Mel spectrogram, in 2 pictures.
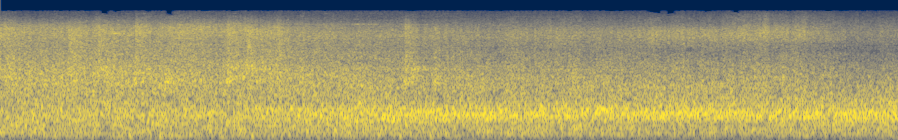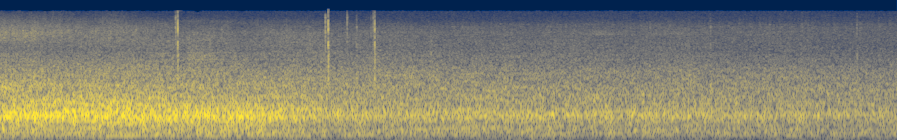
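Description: Red Meitetsu electric commuter train passing close by, a steady wheel-on-rail running noise that dies down from about six seconds in.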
